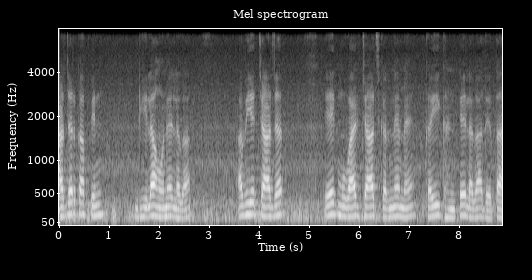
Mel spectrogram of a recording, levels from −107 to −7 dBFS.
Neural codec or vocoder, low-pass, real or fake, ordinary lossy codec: codec, 16 kHz, 8 kbps, FunCodec, trained on Chinese and English, 25 frames a second; 7.2 kHz; fake; none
